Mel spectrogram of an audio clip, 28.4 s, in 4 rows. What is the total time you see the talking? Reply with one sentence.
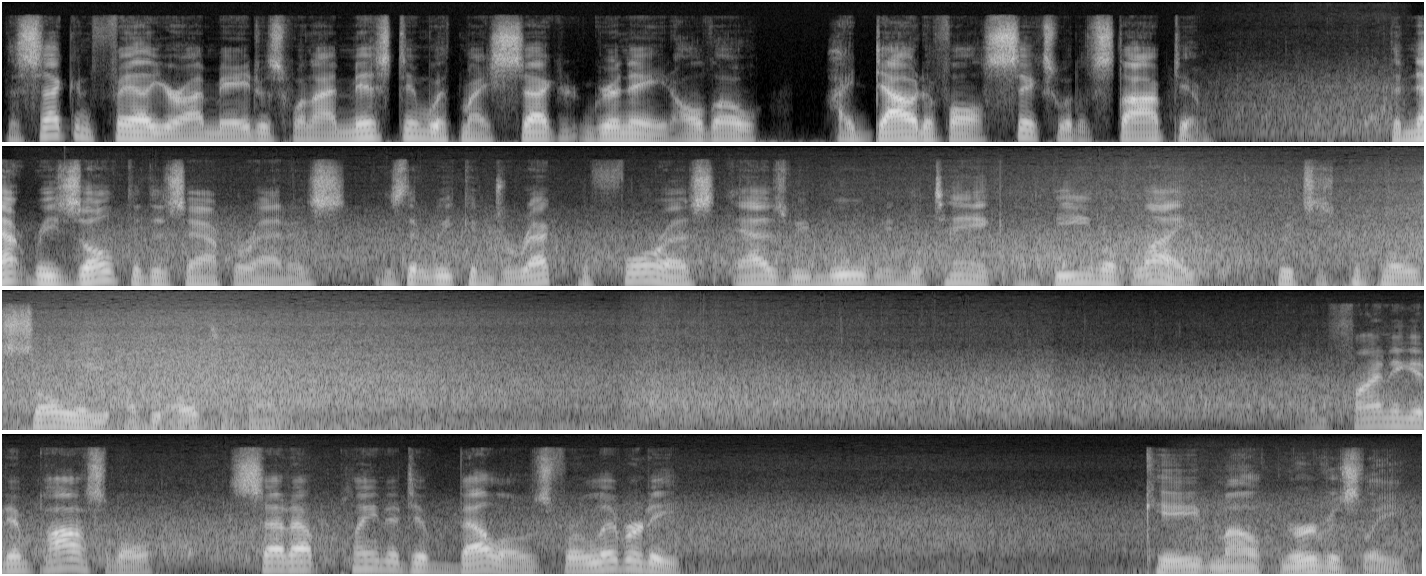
You can hear the talking for 20 seconds altogether.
